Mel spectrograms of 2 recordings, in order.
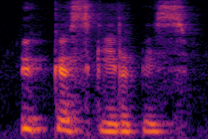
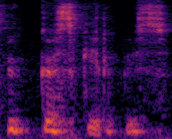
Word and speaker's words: Ykköskirpis: And the funny thing is that I went to Ykköskirpis. Said it wrong. It's Ykköskirpis, sorry.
